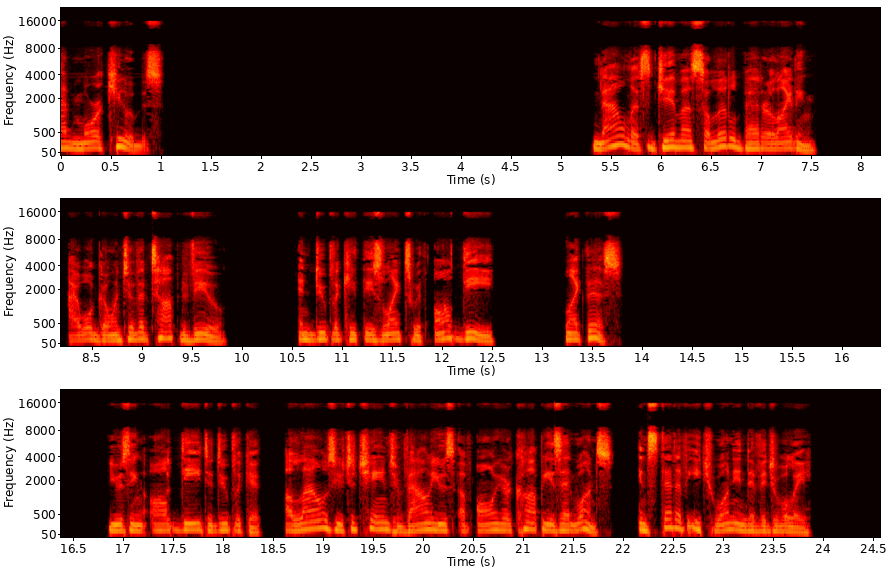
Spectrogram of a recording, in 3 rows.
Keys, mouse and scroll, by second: 1.7 click, 3.9 middle click, 4.5 scroll up 1, 5.3-6.4 scroll down 4, 6.8 right click, 7.8 KP_7, 8.4 KP_5, 9.6 g, 11.1 click, 11.4 alt+d, 12.8 alt+d, 13.7 click, 13.8 alt+d, 15.2 click, 16.5 middle click, 17.9 KP_5, 18.8 middle click, 20.3 right click, 22.1 click, 23.2 click, 23.6 click.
